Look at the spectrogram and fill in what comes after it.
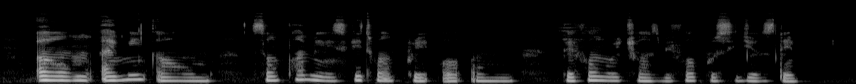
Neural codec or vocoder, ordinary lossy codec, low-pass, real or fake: none; none; none; real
